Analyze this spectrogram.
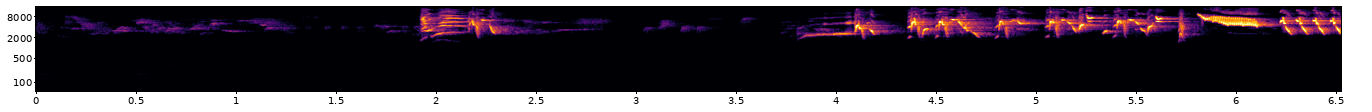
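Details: European goldfinch singing in a song competition at a world championship, quiet at first, then a short burst of twittering near two seconds and a dense run of bright, rapid twittering and trills from about four seconds on.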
